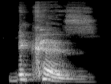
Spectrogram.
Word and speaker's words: because: T sound the slight because because the letters u in e at the end are silent and we have to replace the yes and with the z sound because because we can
